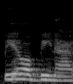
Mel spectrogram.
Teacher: ரா ஃபத்தா பேச்சு வந்திருக்கு, வல்லினமாக ஓதணும்.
